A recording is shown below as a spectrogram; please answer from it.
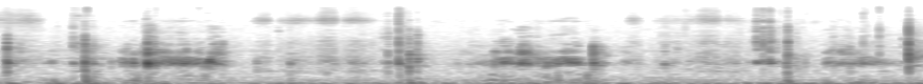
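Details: A French Bulldog puppy chews a pig trotter treat noisily, with wet crunches and sharp clicks of teeth.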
